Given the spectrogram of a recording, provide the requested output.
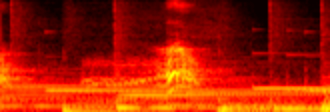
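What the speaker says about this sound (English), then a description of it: "Mona, my trusty crime-finding dog" Mona, a pet dog, gives a few short, moderately close barks and yips spaced across the moment, with a high whimpering yelp in the middle, under a low background hum and no speech.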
